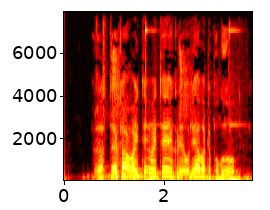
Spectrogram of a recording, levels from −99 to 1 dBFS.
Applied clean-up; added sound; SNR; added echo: neural mask model RNNoise.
